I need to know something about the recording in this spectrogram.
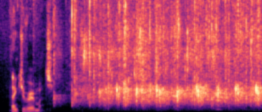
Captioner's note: applause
